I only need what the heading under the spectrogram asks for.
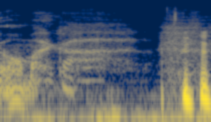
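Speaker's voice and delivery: hushed, slow whisper of awe; awed whisper. Retold or imitated. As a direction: breathe it like seeing a miracle. Awestruck at high concert performer.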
